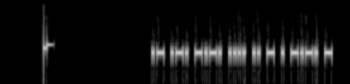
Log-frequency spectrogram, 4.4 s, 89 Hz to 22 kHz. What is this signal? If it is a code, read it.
Morse code, heard as a keyed tone, about 40 wpm, 700 Hz. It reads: ARCHITECT
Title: Practice QSO - Exchange 3 - More Info - 40wpm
